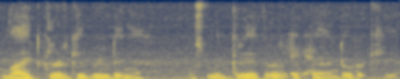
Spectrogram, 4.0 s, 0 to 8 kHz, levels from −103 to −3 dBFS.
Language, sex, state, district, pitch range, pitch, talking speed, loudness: Hindi, male, Bihar, West Champaran, 120-125 Hz, 120 Hz, 195 wpm, -17 LUFS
